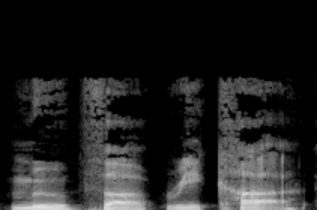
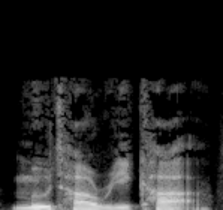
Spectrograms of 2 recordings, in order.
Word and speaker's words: Mutharika: H's are often used to denote emphasis and are silent in most cases. Hmm. Mutharika is not pronounced Mutharika, as y'all were pronouncing it, but is actually pronounced Mutharika.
